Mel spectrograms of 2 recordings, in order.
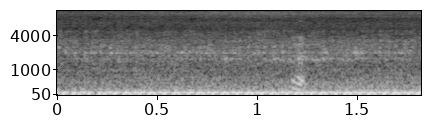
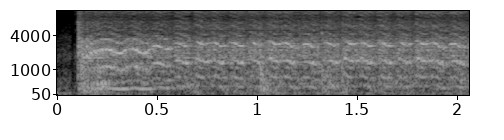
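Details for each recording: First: After rewiring the ignition so it sparks while cranking, the V8 starts and settles to a deep, even idle burble with a steady pulse, no ticking or puffing from the manifold, no leaks heard; normal idle. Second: Freshly installed healthy-sounding new starter cranks steadily and fast for nearly ten seconds with no firing; carburetted engine unprimed, no ignition spark while cranking; owner suspects a disconnected or miswired ignition wire under the hood. Crank, no start.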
